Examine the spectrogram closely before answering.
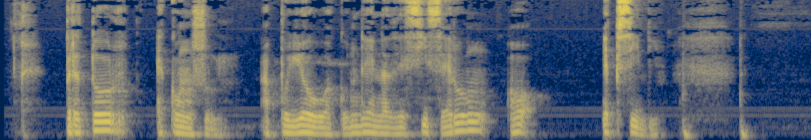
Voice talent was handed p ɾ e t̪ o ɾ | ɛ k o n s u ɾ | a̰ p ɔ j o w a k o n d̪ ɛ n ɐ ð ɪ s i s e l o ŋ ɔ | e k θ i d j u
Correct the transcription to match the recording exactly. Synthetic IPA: p ɾ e t̪ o ɾ | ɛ k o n s u l | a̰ p o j o w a k o n d̪ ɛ n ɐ ð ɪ s i s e ɾ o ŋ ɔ | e k s i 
